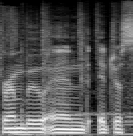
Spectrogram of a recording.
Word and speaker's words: rmbu: a backstory it's just it's pronounced Ru and it just sounds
